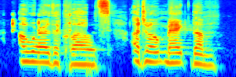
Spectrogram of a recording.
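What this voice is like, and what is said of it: Impression of a husky-voiced woman. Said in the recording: “that your Stace impression? ... Her voice is something else ... husky voiced woman”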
